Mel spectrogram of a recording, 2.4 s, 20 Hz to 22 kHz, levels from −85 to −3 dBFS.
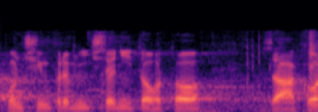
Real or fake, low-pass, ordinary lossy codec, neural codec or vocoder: real; 7.2 kHz; MP3, 48 kbps; none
